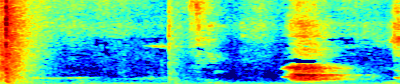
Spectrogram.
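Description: A three-week-old Rhodesian Ridgeback puppy gives one short, high whimper about one and a half seconds in, over a low steady hum.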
